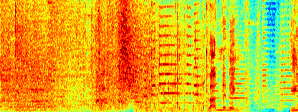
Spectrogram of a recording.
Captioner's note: screen whooshes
